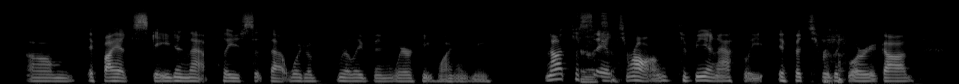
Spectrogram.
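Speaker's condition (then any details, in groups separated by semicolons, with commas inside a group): Cleft palate, severe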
